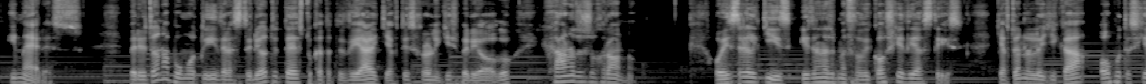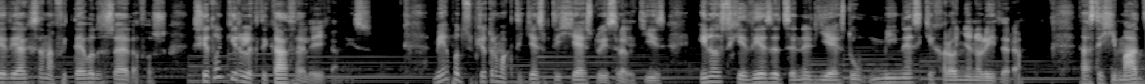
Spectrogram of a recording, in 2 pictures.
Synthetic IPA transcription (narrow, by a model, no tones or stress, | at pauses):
ime̞̰ɾe̞̰s | pe̞ɾit̪o̞nɐpumeo̞t̪iːðɾɐst̪iɾio̞t̪it̪e̞st̪ukɐt̪ɐt̪iðiɐɾciɐft̪issxɾo̞nicispe̞ɾio̞ðuxɐno̞nd̪e̞st̪o̞xɾo̞no̞̰ | o̞isɾɐlcisit̪ɐnenɐzme̞θo̞ðiko̞sçe̞ðiɐst̪ḭsceɐft̪o̞ine̞lo̞ʝikɐo̞put̪ɐsçe̞ðiɐeɾçi̥sɐnɐfit̪e̞vo̞nd̪est̪oe̞ðɐ̰fo̞̰sː | çe̞ðo̞ɲciɾolekt̪ikɐθɐe̞lḛʝḛkɐ̰nḭs | miɐːpo̞t̪i̥spço̞t̪ɾo̞mɐkt̪ice̞sp̚t̪içe̞st̪uisɾɐ̰lcis | ineosçe̞ðiɐzet̪i̥se̞ne̞ɾʝie̞st̪umine̞sce̞xɾo̞ɲɐno̞ɾit̪e̞̰ɾɐ̰ | θɐst̪içimɐ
